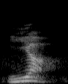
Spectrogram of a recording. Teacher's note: ये शुद्ध तालव्य ध्वनि है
